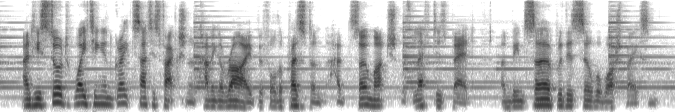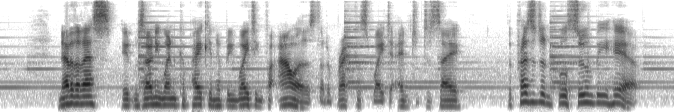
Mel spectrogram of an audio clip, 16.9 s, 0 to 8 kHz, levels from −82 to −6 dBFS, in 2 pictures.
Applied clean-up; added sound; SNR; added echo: none; Church bell; 13 dB; none.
